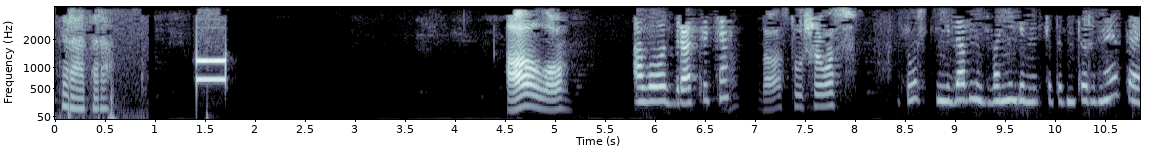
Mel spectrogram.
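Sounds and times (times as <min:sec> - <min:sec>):
speech: 0:00.1 - 0:00.7, 0:04.5 - 0:05.2, 0:05.8 - 0:10.8
telephone keypad tone for the number one: 0:01.4 - 0:01.8.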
